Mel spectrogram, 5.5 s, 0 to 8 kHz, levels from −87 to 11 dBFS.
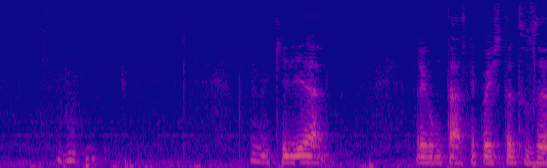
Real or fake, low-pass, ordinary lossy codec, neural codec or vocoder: real; none; none; none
